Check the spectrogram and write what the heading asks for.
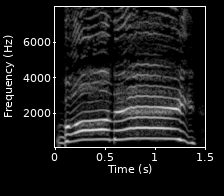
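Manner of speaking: long, high, loud scream of the name. A narrator's reading. Panicked girl screaming for her dog while running. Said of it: "she screamed".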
